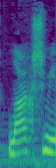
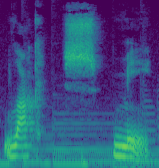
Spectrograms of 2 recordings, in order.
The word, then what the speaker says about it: Lakshmi: the Tibetan tradition she's also called tommy'll tal Lakshmi is spelled Lak SH am I Lakshmi Lakshmi so she is the Hindu goddess of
